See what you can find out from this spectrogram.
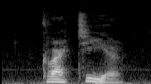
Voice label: "kwartier", Dutch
